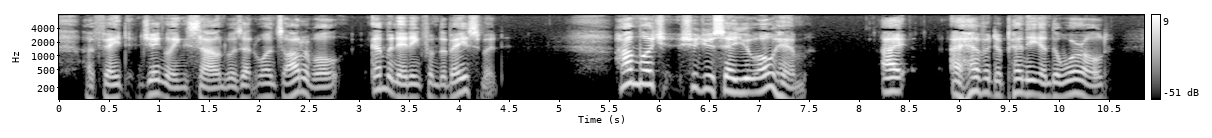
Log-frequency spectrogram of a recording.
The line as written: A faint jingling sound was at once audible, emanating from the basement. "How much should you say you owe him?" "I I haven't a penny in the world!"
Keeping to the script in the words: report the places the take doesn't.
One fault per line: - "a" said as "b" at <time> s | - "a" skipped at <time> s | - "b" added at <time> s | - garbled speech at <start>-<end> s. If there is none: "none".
none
